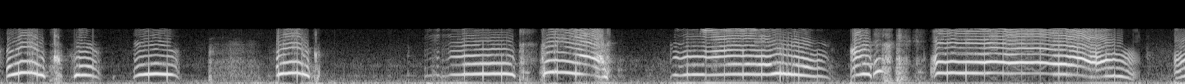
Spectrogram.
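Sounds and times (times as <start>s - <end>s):
baby: 0.0s - 1.8s, 2.8s - 3.3s, 4.2s - 11.8s.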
